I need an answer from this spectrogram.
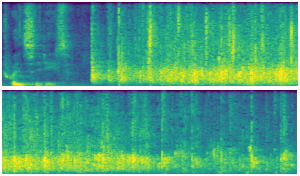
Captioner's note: attendees applauding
